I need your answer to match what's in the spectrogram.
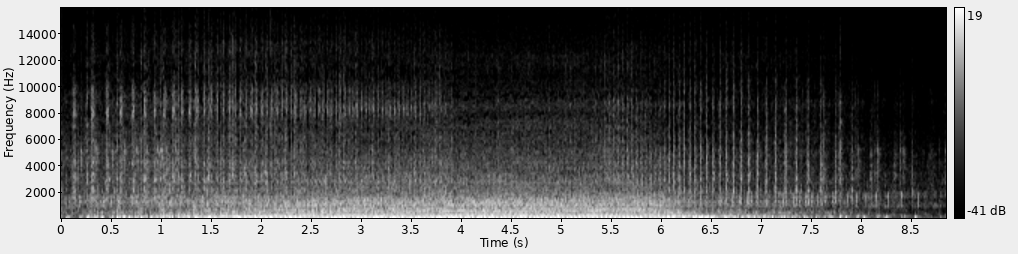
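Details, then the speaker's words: Lawn mower with no gas in it catches on the pull, revs unevenly for a few seconds, then sags and dies. A carburetor problem is suspected because it was previously run on half choke. "it's probably got a carburetor problem well it probably has a we well we know it has a carburetor problem because somebody runs it on half choke"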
